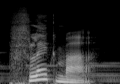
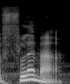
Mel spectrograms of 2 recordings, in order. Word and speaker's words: Phlegma: Phlegma. Yes, shockingly not a phlegma, right?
